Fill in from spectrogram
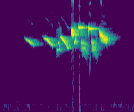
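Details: Double-collared seedeater song: a quick two-second run of high, thin whistled notes that builds into fuller, buzzy warbled phrases, delivered cleanly against silence.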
